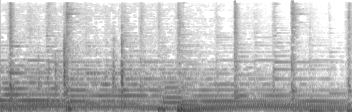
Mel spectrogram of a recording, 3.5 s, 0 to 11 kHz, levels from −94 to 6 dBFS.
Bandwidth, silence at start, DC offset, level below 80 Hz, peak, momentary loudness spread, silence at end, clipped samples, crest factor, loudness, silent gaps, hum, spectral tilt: 11 kHz; 0 s; under 0.1%; -40 dBFS; -14 dBFS; 5 LU; 0 s; under 0.1%; 16 dB; -32 LUFS; none; none; -6.5 dB/octave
